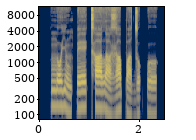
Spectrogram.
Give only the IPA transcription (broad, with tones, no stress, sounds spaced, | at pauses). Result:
n o˦ j ũ˨ k͡p eː˦ kʰ a˦ l a˨ ɣ a˦ p a˨ d o˦ k͡p ʊ˦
